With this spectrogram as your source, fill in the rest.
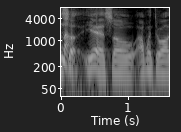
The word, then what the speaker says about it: DMO: It's DMO, but it's DMO, yep. How do you come up with that? It's pronounced Demo.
